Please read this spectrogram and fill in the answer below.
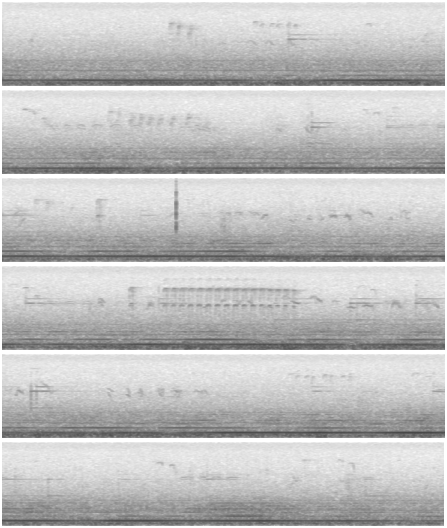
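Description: A steady low-pitched hum with fainter overtones, holding nearly one pitch and shifting slightly about two-thirds of the way through. Under it is a low rumble, and faint high bird chirps, with a short trill about halfway through.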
